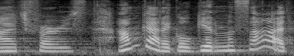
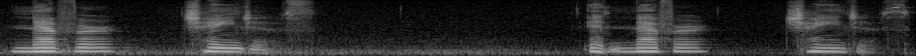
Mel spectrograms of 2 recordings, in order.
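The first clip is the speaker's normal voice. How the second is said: soft; 4 semitones lower, 13 dB quieter, slower than usual. Acted. Soft meditative close.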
